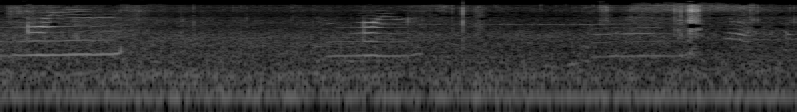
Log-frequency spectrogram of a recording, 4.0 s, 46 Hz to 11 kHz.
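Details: Old, hungry stray cat with no teeth, living in a neighbourhood front yard, calls while being fed from a roof: three drawn-out harmonic meows at about 0.1, 1.8 and 3.1 seconds over steady low hum and faint outdoor background.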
